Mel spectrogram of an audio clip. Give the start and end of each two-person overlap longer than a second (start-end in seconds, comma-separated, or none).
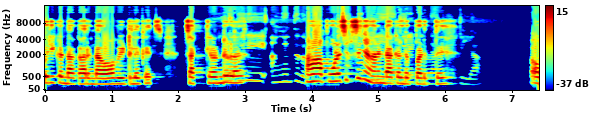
4.0-5.9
